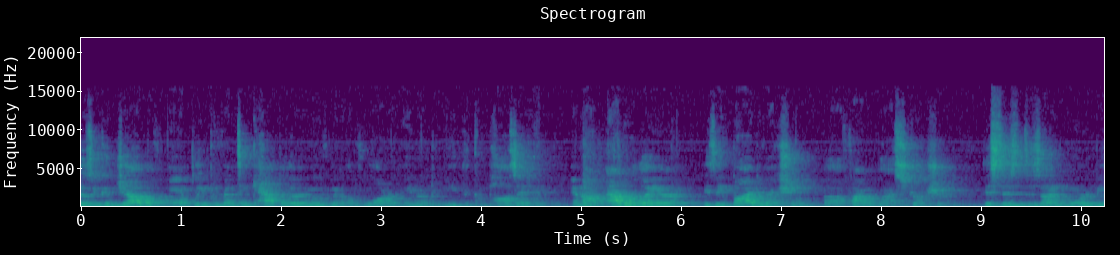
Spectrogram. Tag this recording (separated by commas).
Speech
